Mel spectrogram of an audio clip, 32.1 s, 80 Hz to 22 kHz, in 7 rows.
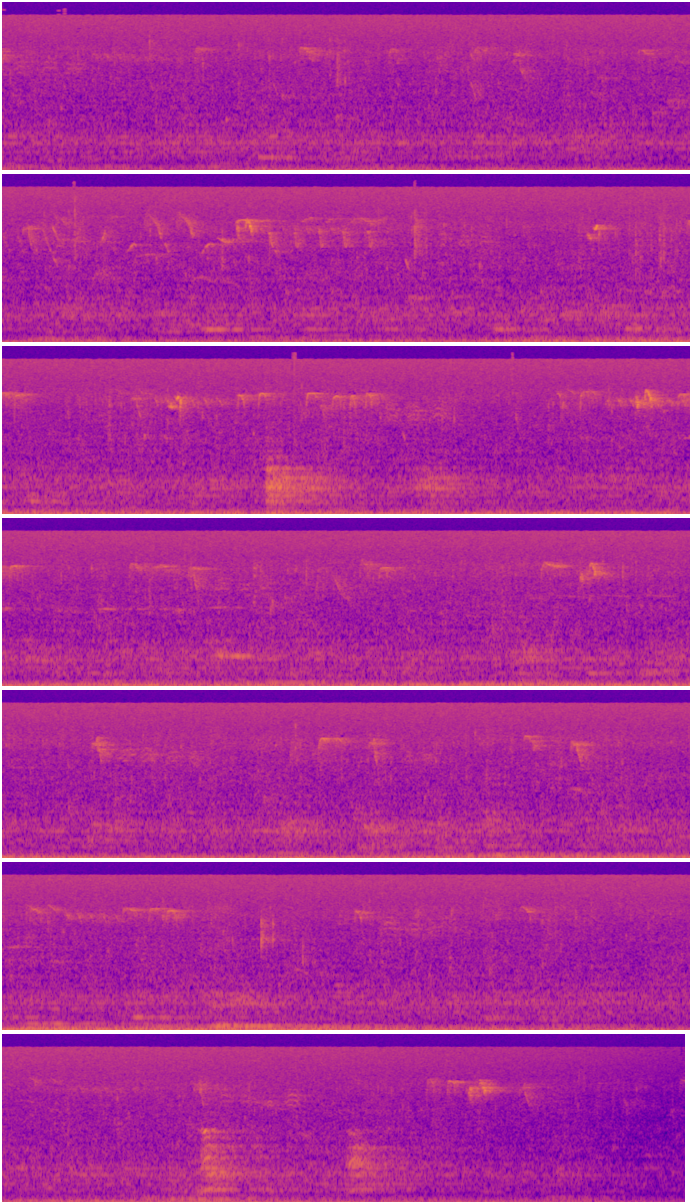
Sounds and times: river 0.0 - 32.0
metallic/wooden bridge 8.2 - 19.0

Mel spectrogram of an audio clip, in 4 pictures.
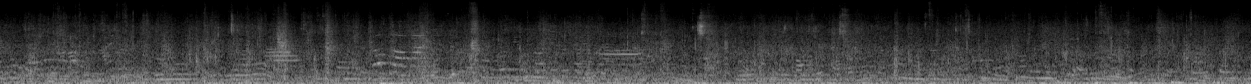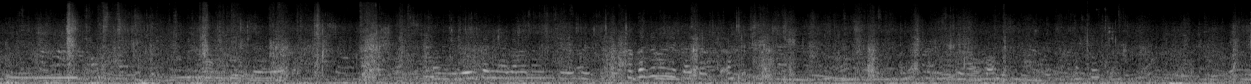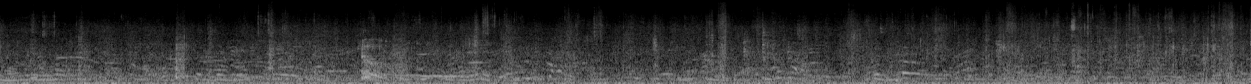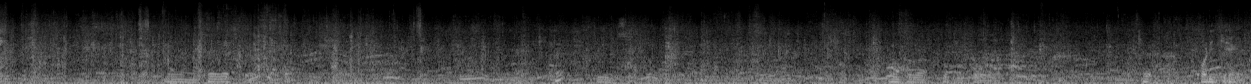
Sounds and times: murmur of people 0.0 - 50.0

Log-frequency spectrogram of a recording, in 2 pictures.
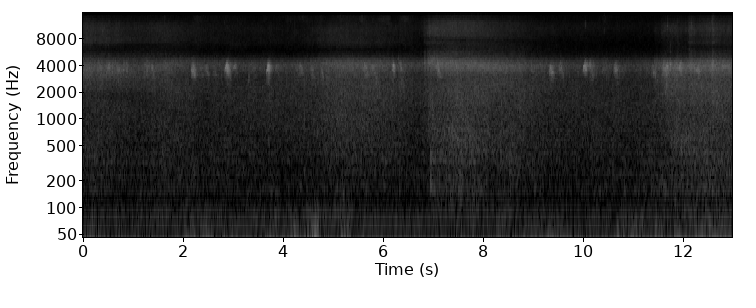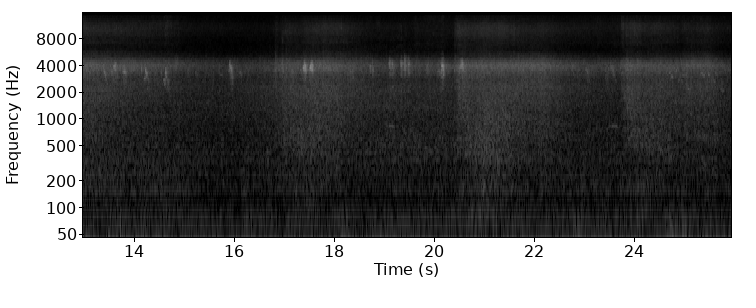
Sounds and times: waves 0.0 - 25.9

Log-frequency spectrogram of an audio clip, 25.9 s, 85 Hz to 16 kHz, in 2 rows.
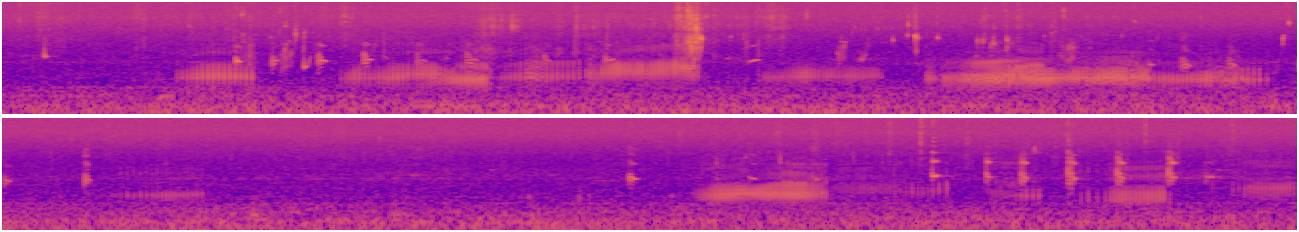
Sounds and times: common toads in a garden pond 0.0 - 15.4
common frogs 1.3 - 15.2
common toads in a garden pond 19.0 - 25.9
common frogs 19.1 - 25.9

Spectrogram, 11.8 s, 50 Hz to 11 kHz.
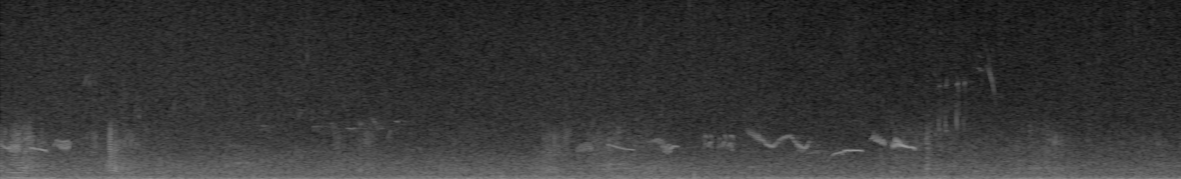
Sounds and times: wind 0.0 - 11.8

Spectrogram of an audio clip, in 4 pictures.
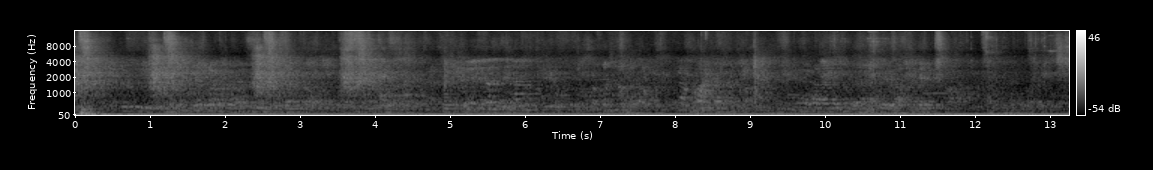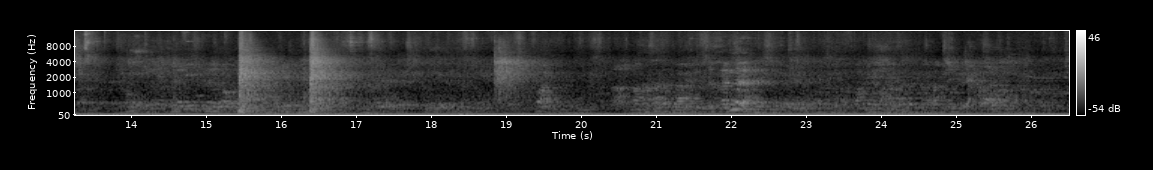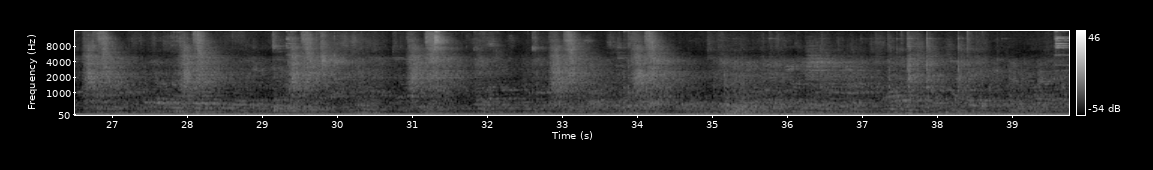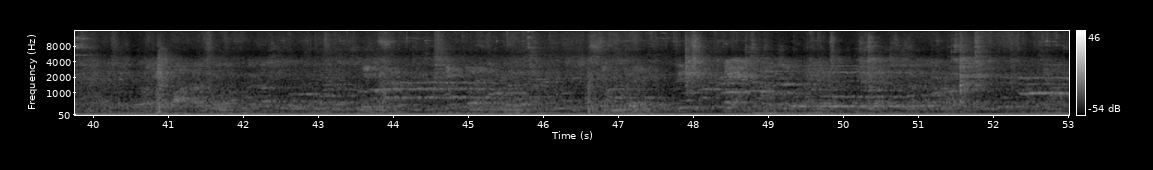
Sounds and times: Construction workers are arranged exhibition 0.0 - 53.0

